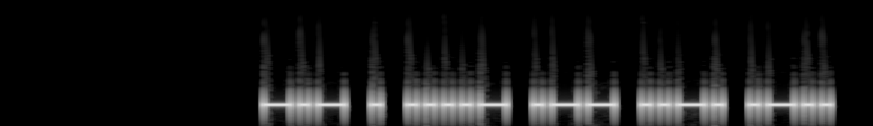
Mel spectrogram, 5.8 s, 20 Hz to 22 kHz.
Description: Morse code, heard as a keyed tone, about 20 wpm, 700 Hz. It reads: KE4WFL
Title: USA Call Signs - 6 Characters - Repeated 3x - 20wpm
